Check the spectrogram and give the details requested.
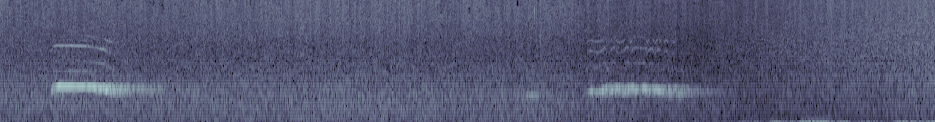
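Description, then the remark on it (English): Tawny owls hoot twice first thing in the morning on leaving Drimmen, each call a wavering tone with harmonics, spaced several seconds apart over a steady hiss of wind or light rain. “Started off first thing this morning, leaving Drimmen, with the sound of tawny owls.”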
